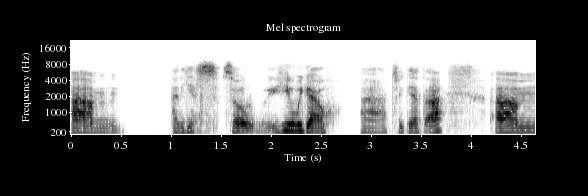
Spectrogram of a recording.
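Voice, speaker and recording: Dry and close with no echo, the voice carries vocal fry and a Finnish accent at a very slow pace. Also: woman. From Finland. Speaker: education lecturer. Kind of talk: webinar presentation.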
